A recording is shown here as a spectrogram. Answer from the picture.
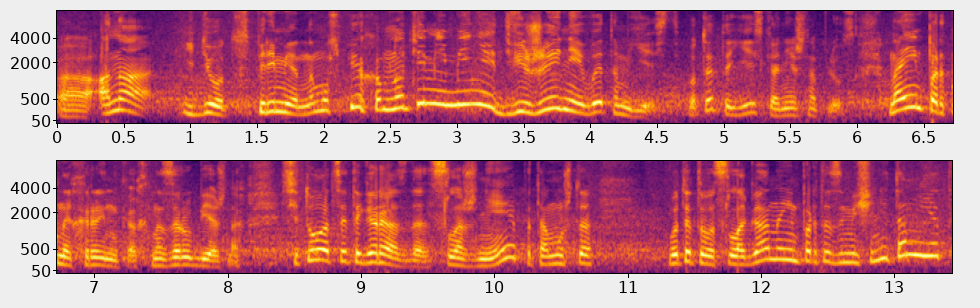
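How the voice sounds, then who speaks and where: There is light background noise. Over it, a man with a high pitch speaks at a moderate pace. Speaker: interviewee. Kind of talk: interview answer. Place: hall. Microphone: handheld.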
